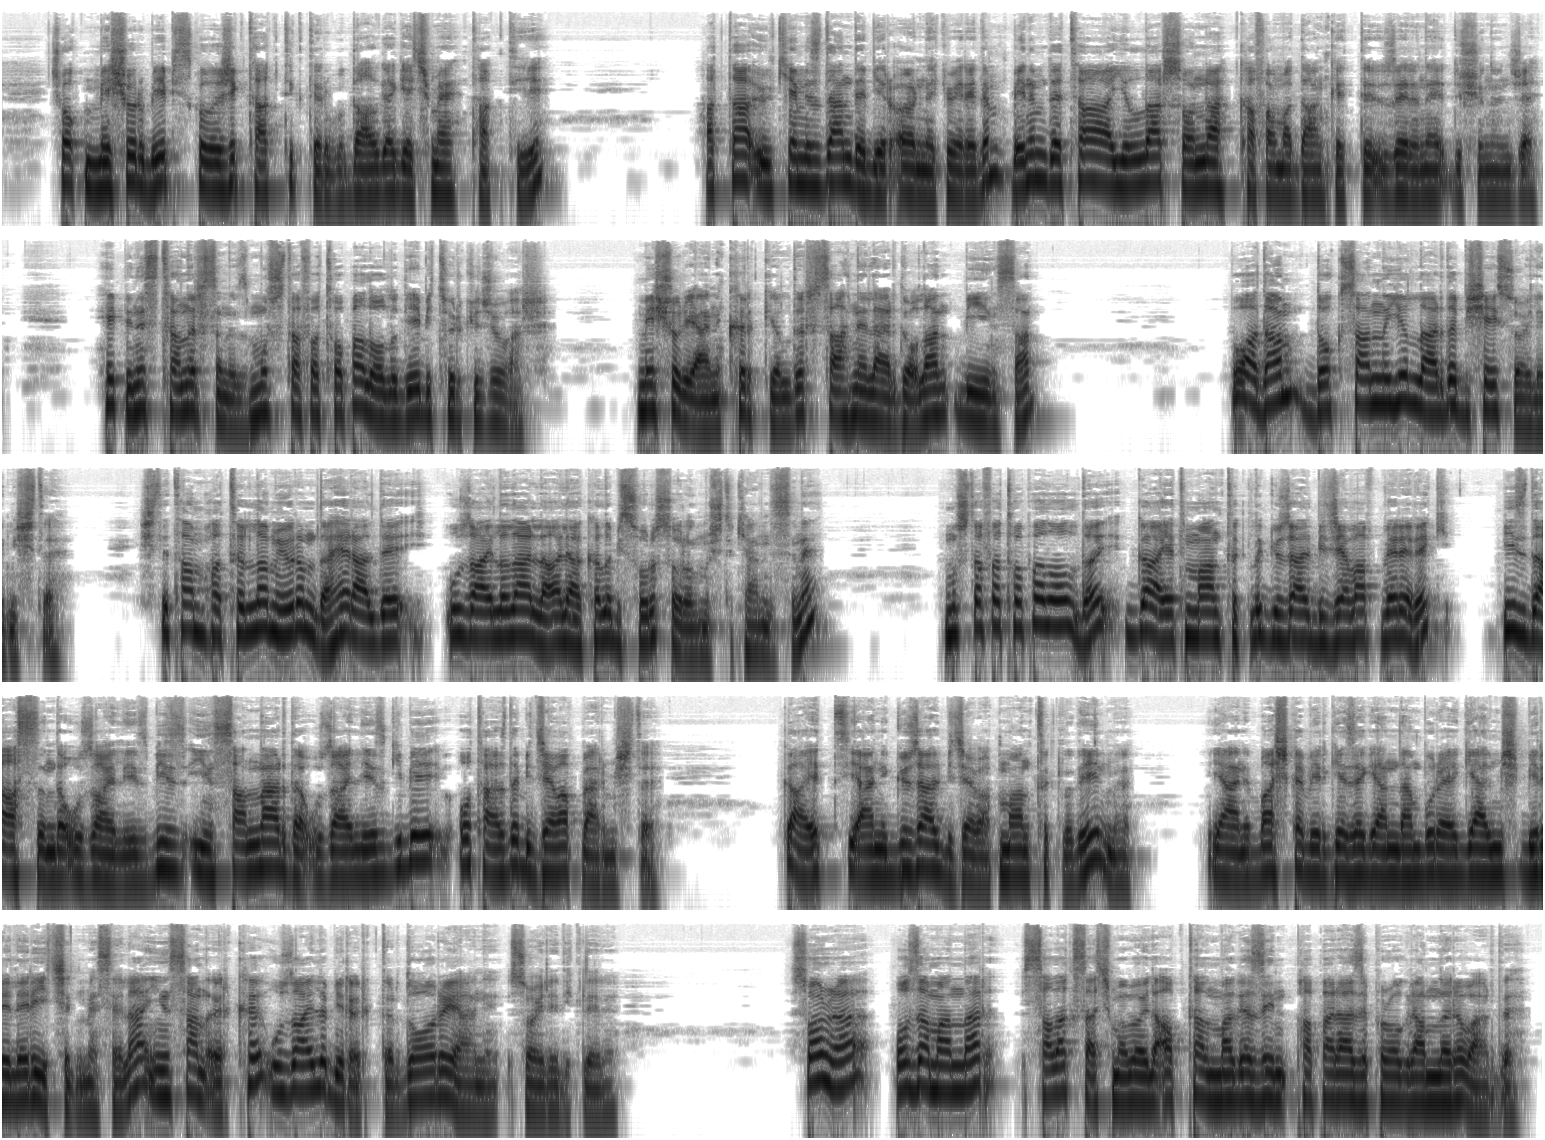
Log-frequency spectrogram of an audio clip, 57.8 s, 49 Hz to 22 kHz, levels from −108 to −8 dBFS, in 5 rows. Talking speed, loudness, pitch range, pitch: 125 wpm, -21 LUFS, 125-175 Hz, 145 Hz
